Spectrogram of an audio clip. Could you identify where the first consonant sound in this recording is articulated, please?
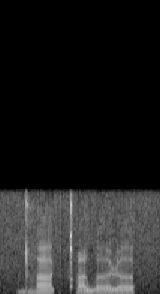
retroflex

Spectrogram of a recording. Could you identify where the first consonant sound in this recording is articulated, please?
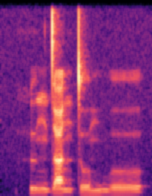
glottal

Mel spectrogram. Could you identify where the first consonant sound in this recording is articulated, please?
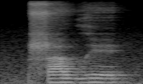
retroflex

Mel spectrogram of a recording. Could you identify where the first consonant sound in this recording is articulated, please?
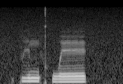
labial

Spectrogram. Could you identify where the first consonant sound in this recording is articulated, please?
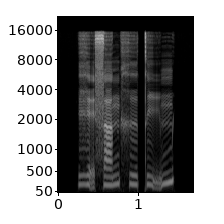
velar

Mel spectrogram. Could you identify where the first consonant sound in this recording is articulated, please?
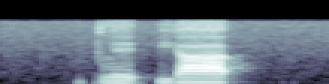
labial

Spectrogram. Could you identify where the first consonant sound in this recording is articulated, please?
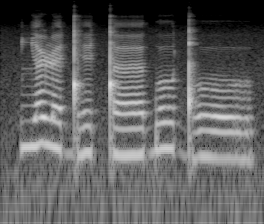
palatal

